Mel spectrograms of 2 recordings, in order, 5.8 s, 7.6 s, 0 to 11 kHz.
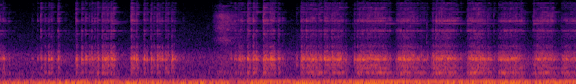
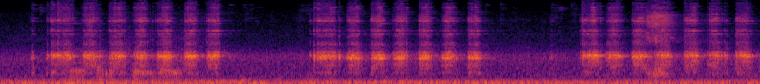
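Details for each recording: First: Honda 400EX cylinder head, new valve being lapped by hand with a rubber hose: rhythmic gritty rasping strokes, about two a second, starting to smooth out; the valve and seat are not yet mated, and lapping continues for proper compression. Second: Honda 400EX new valve being lapped into its seat by hand with a hose: quick back-and-forth rasping strokes, gritty grinding turning smoother as the valve seats in.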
